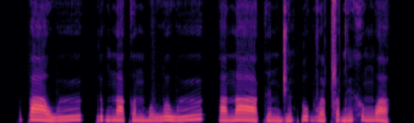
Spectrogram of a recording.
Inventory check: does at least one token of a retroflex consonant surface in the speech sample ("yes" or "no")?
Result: yes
